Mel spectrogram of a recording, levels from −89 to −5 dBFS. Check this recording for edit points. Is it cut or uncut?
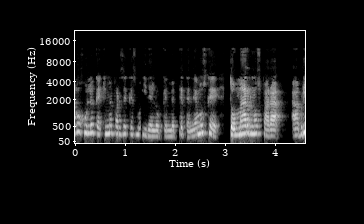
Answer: cut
